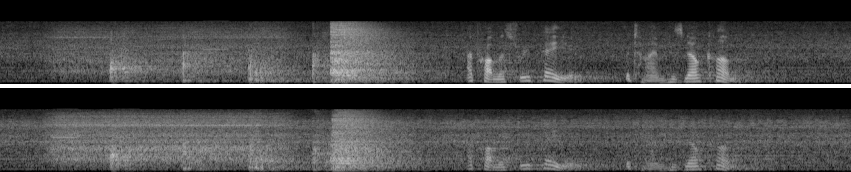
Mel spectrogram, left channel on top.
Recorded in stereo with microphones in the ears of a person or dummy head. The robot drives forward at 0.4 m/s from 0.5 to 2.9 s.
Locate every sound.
1.1 s footsteps: 25° left (ahead or behind), 4.5 m; by 3.2 s 35° left (ahead or behind), 5.5 m
3.3 s a gunshot: 80° left, 4.5 m
4.7 s a man speaking: 65° left (ahead or behind), 0.7 m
